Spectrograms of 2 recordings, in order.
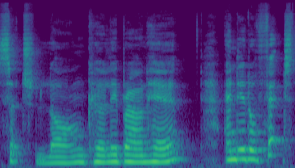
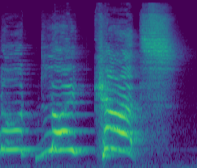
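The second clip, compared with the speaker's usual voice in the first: very high, piercing, shrill, loud, impassioned cry; 7 dB louder than usual. Narrator reading the frightened mouse crying out to the girl, in a shrill, passionate voice. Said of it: "cried the mouse in a shrill, passionate voice".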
